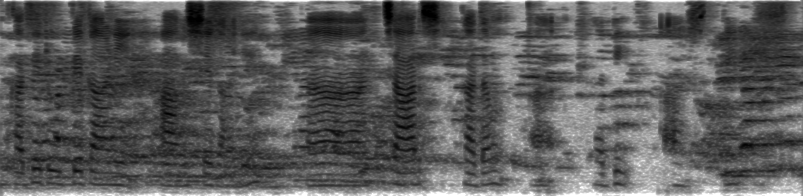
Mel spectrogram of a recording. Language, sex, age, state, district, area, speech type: Sanskrit, female, 18-30, Kerala, Thrissur, urban, spontaneous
